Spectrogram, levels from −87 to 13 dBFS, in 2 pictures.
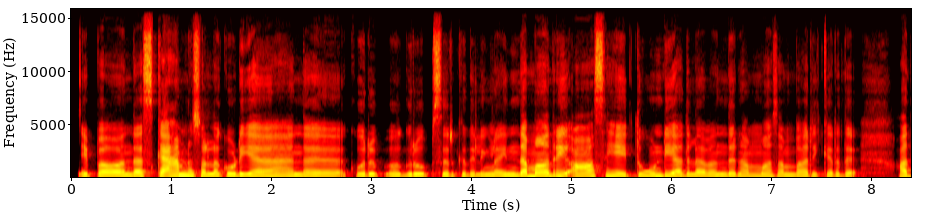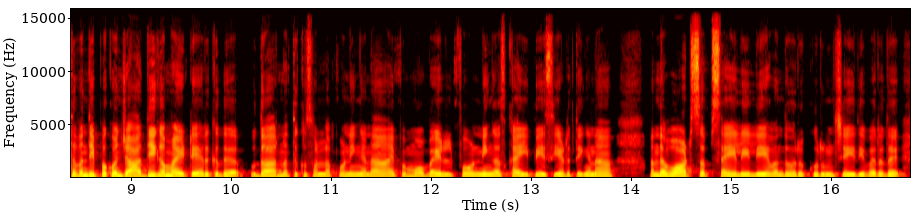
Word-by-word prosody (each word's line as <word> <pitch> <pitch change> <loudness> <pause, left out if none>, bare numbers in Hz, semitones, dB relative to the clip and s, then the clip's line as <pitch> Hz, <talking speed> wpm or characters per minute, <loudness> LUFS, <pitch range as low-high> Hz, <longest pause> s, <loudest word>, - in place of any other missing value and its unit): இப்போ 210 -1 0 0.2
அந்த 195 0 +2
ஸ்கேம்ன்னு 270 +6 +5
சொல்லக்கூடிய 205 -2 +1 0.4
அந்த 180 0 0 0.5
குரூப்பு 195 -2 -2
குரூப்ஸ் 200 +2 -1
இருக்குது 180 -1 -5
இல்லைங்களா, 170 +1 -2
இந்த 205 +5 +3
மாதிரி 245 +3 +4 0.3
ஆசையை 250 0 +1 0.2
தூண்டி 240 +2 0
அதுல 195 -2 -1
வந்து 190 +3 0
நம்ப 185 +2 -3
சம்பாரிக்கிறது, 180 -2 -3 0.5
அது 230 - +1
வந்து 265 +3 +3
இப்போ 260 -2 0
கொஞ்சம் 235 -3 +3
அதிகமாயிட்டே 255 -3 +2
இருக்குது. 185 -2 -1 0.2
உதாரணத்துக்கு 215 0 -2
சொல்ல 195 -1 -2
போனீங்கன்னா, 190 +3 -2 0.2
இப்போ 190 -1 -7
மொபைல் 190 +3 0
ஃபோன் 190 -1 -1
நீங்க 185 -1 +1
கைபேசி 185 +3 -2
எடுத்தீங்கன்னா, 185 +1 -2 0.5
அந்த 195 -1 +3
வாட்ஸ்அப் 205 +2 +1
செயலியிலயே 185 0 +1
வந்து 185 0 -2
ஒரு 175 -1 -4
குறுஞ்செய்தி 180 -1 -1
வருது. 170 +1 -1
195 Hz, 140 wpm, -19 LUFS, 180-220 Hz, 0.5 s, ஸ்கேம்ன்னு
